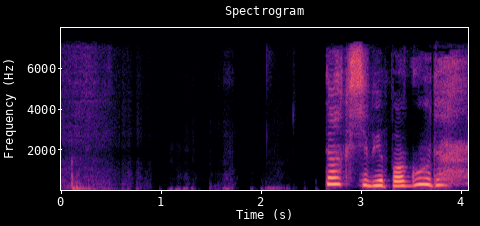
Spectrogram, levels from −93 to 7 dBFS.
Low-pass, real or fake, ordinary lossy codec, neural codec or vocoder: 7.2 kHz; fake; AAC, 32 kbps; autoencoder, 48 kHz, 128 numbers a frame, DAC-VAE, trained on Japanese speech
